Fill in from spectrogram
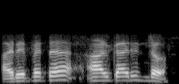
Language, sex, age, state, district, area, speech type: Malayalam, male, 18-30, Kerala, Malappuram, rural, conversation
